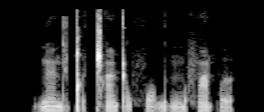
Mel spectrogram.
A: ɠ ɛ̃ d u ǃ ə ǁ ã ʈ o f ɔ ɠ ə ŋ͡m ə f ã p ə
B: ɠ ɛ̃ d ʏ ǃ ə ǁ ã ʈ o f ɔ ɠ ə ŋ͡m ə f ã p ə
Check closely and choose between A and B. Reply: B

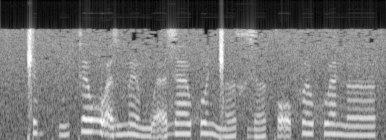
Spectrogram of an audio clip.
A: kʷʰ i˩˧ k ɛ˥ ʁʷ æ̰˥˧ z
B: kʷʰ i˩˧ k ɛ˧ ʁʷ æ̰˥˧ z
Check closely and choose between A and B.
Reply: A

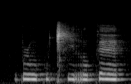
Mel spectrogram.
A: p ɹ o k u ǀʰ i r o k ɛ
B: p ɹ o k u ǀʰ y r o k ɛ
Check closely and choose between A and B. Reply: A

